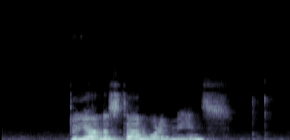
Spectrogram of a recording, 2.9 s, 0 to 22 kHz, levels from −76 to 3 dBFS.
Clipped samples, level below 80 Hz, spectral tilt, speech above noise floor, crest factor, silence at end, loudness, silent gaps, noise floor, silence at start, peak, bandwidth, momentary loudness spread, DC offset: under 0.1%; -50 dBFS; -6.5 dB/octave; 36 dB; 18 dB; 0.65 s; -18 LUFS; none; -53 dBFS; 0.7 s; -2 dBFS; 8.8 kHz; 11 LU; under 0.1%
